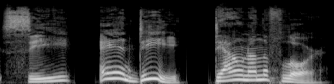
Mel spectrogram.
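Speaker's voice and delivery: usual speaking voice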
